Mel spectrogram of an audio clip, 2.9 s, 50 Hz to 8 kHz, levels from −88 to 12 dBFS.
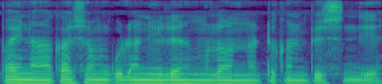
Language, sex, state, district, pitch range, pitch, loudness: Telugu, male, Andhra Pradesh, Sri Satya Sai, 100-105 Hz, 100 Hz, -16 LUFS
